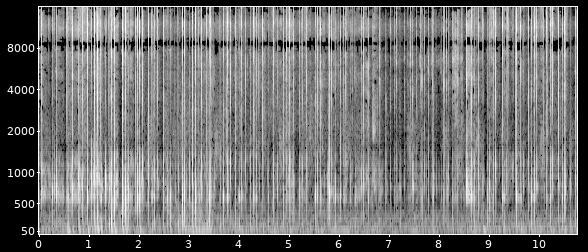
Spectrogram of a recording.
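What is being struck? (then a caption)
Glass smartphone back. Long acrylic nails tap rapidly on the frosted glass back of a gold iPhone Pro and around its camera bump. They make dense, crisp clicking taps with a mid-range tone and almost no ring, in bursts that speed up and slow down.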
